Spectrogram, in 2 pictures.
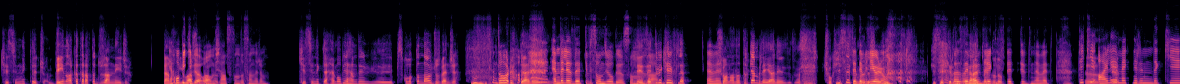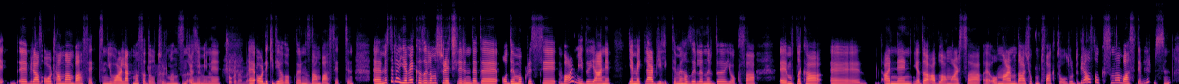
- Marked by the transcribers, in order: tapping; snort; laughing while speaking: "Doğru"; lip smack; chuckle; chuckle; other noise; unintelligible speech
- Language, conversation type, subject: Turkish, podcast, Aile yemekleri kimliğini nasıl etkiledi sence?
